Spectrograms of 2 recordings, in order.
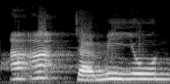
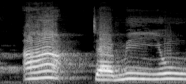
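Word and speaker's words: أأعجمي: Ingat-ingat lafadznya a'a jamiyun wa arobi. Kalau bacanya a'a, hamzah pertama jelas, hamzah kedua jelas. Tapi kalau baca yang benar itu diseret. A jami'u wa arobi.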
